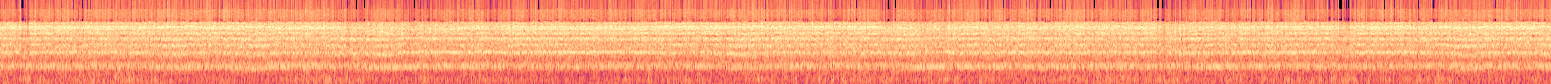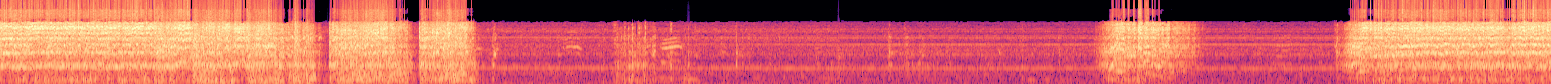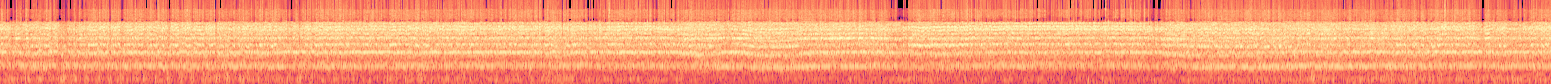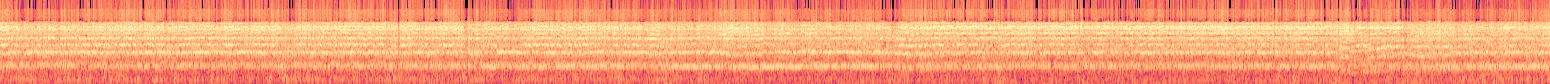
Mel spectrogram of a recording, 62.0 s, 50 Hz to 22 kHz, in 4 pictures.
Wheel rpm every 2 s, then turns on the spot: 230, 230, 230, 230, 230, 230, 230, 230, 240, 140, 30, 0, 0, 30, 70, 230, 230, 240, 240, 230, 230, 220, 230, 230, 230, 230, 230, 230, 230, 230, 210.
none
